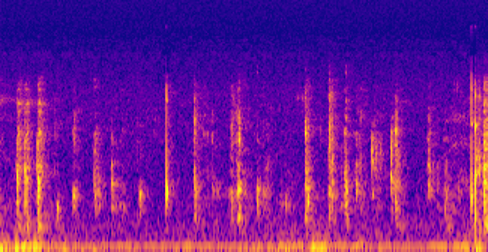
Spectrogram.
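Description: Faint computer keyboard typing: a short run of soft key clicks as a file name is keyed in.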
